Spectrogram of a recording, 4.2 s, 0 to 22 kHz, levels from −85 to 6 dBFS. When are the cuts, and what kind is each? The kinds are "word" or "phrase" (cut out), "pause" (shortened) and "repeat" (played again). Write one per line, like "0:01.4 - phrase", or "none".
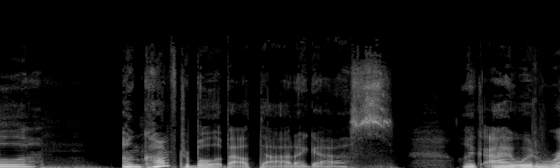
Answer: none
